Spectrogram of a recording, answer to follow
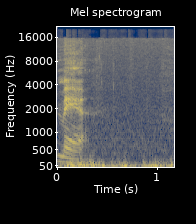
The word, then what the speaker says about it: MAN: it's m m look I've even heard it pronounced on television okay they call it man so I'm going to call it man just like I try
